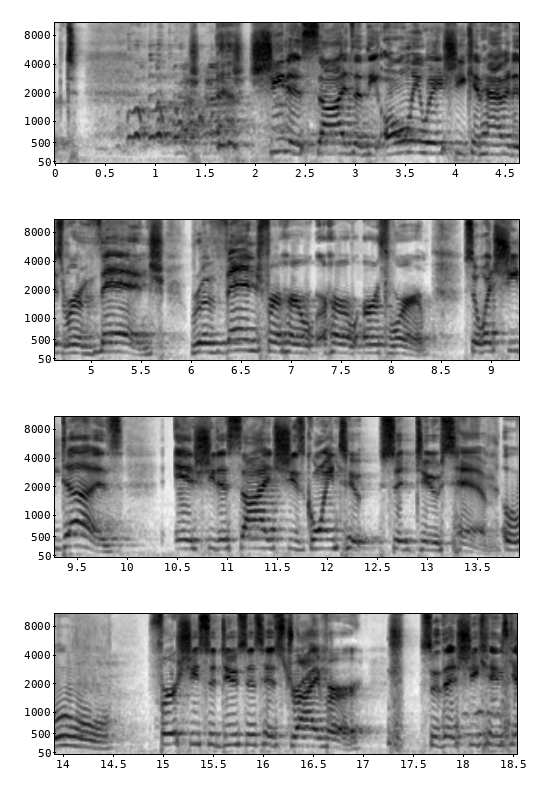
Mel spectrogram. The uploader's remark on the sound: comes to you from the All Jane Comedy Festival!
